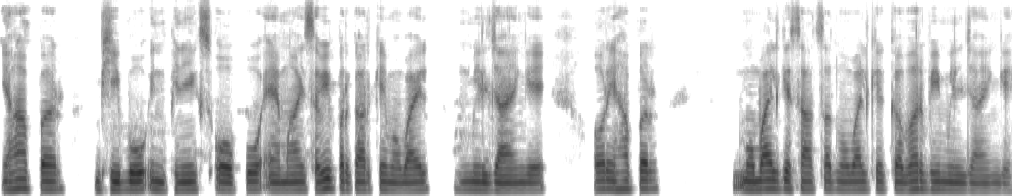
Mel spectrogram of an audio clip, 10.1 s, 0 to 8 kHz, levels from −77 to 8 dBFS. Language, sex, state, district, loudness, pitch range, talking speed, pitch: Hindi, male, Uttar Pradesh, Etah, -18 LUFS, 115-125 Hz, 140 wpm, 120 Hz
